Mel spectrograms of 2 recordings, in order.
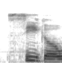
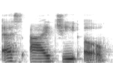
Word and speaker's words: sigo: It is not siguo with a u. We do SIGO and for conseguir, there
